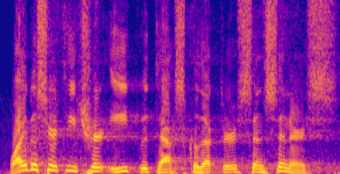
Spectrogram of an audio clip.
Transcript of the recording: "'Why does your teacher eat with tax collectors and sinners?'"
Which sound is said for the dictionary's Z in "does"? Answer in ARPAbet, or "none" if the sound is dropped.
S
